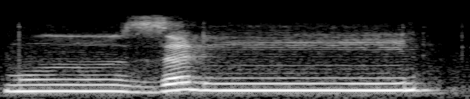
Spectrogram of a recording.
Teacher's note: منزلین، نون ساکن کا قاعدہ اخفا کی کریں گے اور پھر زائے کی آواز کو سیٹی کی آواز سے قوی آواز سے پڑھیں گے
